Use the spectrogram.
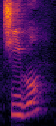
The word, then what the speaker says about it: cibo: Una cosa interessante del tuo accento è che tu hai una Sì. una C'è, sì, che sì. è molto settentrionale, che va benissimo. Sì, sì. Cibo, In un accento più neutro direi cibo, cibo. Si- Allora, si fammi vede- provare.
